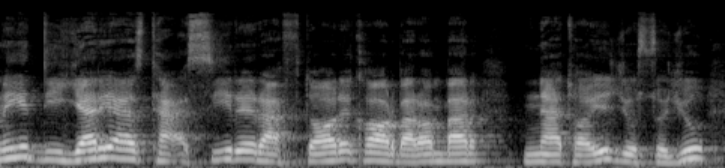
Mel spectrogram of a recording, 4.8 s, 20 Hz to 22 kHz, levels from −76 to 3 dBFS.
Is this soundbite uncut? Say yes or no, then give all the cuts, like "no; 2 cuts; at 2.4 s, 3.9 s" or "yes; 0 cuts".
yes; 0 cuts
